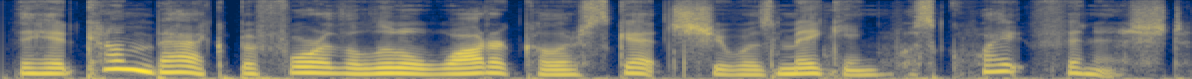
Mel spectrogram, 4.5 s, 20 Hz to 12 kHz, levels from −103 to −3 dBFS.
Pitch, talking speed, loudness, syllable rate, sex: 200 Hz, 215 wpm, -17 LUFS, 5.8 syllables/s, female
